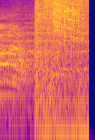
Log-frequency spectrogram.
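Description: An artifact in the TV series Primeval shatters: a mid-level rumble gives way to a sudden loud, dense burst of breaking and crumbling that runs on for about a second before cutting off.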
